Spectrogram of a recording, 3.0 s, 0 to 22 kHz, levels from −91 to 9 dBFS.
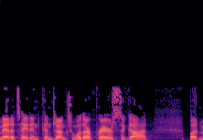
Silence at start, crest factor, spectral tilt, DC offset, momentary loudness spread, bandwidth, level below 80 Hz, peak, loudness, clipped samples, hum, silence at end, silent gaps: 0 s; 18 dB; -4 dB/octave; under 0.1%; 7 LU; 8.6 kHz; -72 dBFS; -6 dBFS; -24 LUFS; under 0.1%; none; 0 s; none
